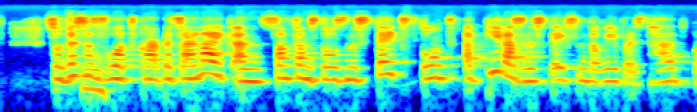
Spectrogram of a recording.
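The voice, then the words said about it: Arabic-accented English. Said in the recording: “I am an Arabic speaker, right? And I have an accent in English because of my multiple experiences with the language. So I learned my grammar from British or English textbooks, and my literature from American textbooks, and my spoken English from my teachers, my Lebanese teachers... So I have a particular accent”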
